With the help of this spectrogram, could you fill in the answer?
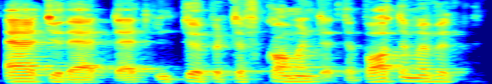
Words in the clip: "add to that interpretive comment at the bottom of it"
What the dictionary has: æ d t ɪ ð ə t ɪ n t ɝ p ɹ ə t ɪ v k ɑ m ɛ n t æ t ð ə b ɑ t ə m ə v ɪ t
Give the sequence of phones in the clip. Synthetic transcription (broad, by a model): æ d t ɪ ð ə t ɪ n t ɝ p ɹ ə t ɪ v k ɑ m ɛ n t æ t ð ə b ɑ t ə m ə v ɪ t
